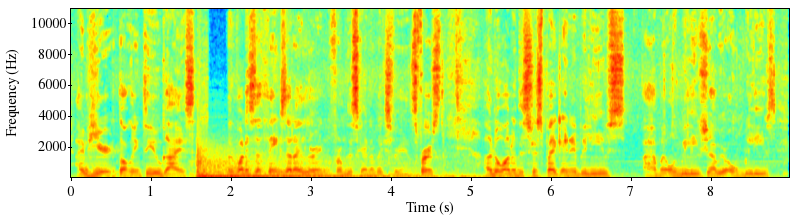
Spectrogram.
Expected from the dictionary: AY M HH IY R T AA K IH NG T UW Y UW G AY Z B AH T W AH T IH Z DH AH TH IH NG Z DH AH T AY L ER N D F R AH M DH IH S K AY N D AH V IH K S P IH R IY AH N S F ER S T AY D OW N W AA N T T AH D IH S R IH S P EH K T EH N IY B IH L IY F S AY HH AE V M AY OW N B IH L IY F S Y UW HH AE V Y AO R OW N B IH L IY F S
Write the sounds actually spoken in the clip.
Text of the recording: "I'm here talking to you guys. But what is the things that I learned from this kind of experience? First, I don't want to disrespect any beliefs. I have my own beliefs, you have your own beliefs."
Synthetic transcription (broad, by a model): AY M HH IY R T AA K IH NG T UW Y UW G AY S B AH T W AH T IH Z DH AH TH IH NG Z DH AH T AY L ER N F R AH M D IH S K AY N D AH V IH K S P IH R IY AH N S F ER S T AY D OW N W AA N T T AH D IH S R IH S P EH K T EH N IY B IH L IY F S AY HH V M AY OW N B IH L IY F S Y UW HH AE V Y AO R OW N B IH L IY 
